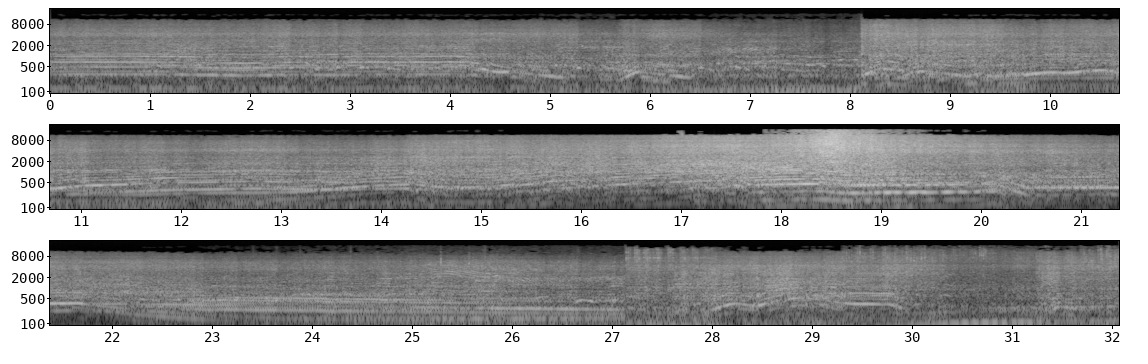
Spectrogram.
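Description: Gasser-style drag cars' engines revving at the starting line, then two cars launching side by side and running down the strip. They are loudest as they pass, about two-thirds of the way through, and their pitch drops as they pull away. Near the end another car's engine runs at the line.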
